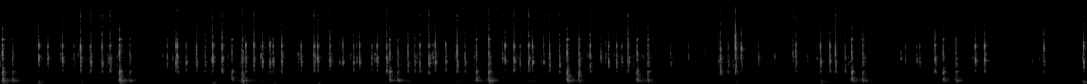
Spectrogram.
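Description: A Keychron V1 compact mechanical keyboard with Tangerine switches and green and white Matcha plastic keycaps is typed continuously with gloved fingertips. It makes rapid, bright, clacky keystrokes with very short decay, coming in bursts with brief pauses and a slightly deeper thock on some presses.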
